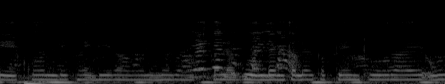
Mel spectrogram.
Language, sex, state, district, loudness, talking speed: Hindi, female, Uttar Pradesh, Budaun, -47 LUFS, 240 wpm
